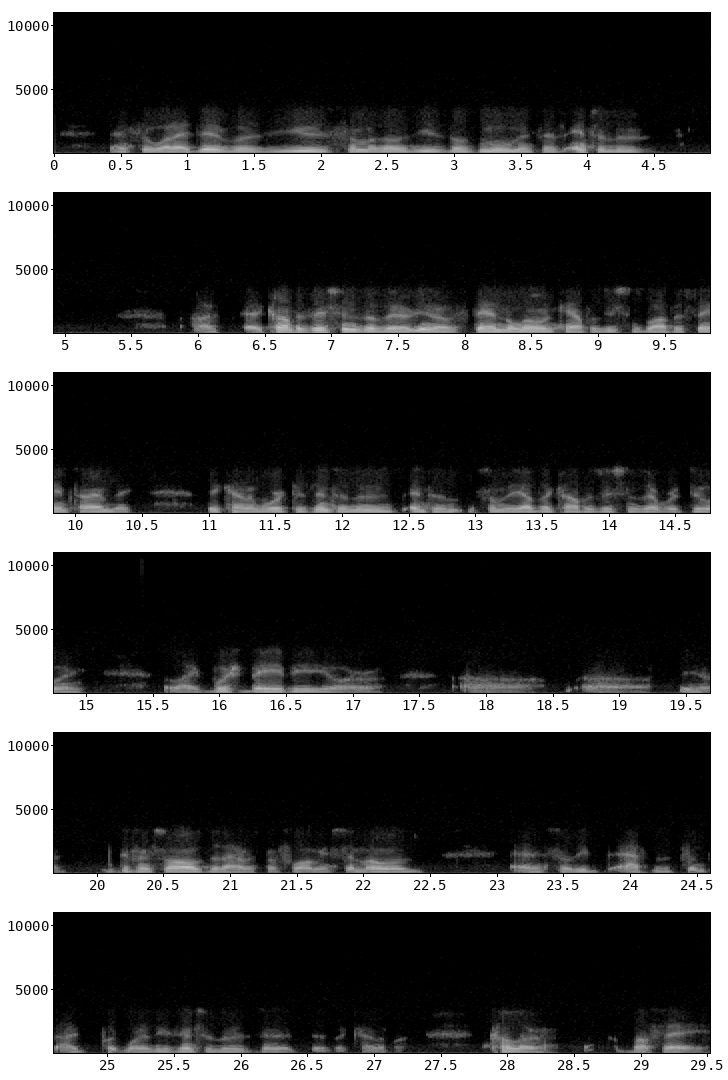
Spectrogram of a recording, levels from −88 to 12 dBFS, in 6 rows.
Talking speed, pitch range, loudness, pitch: 160 wpm, 100-110 Hz, -26 LUFS, 105 Hz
